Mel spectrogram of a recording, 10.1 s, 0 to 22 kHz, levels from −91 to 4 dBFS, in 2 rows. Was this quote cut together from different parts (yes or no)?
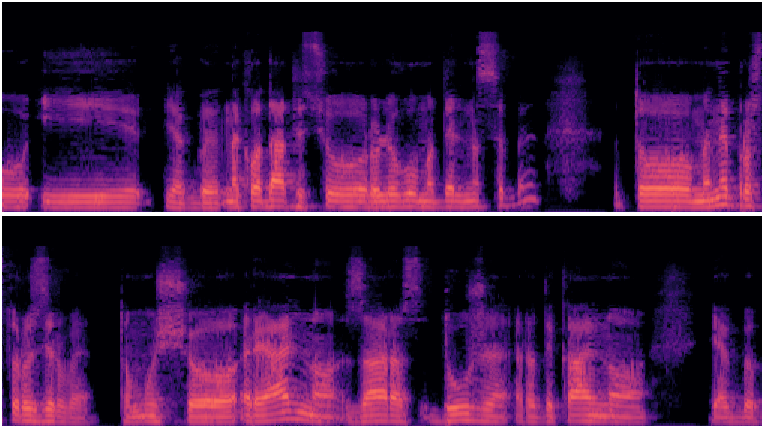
yes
